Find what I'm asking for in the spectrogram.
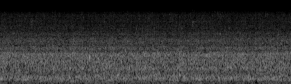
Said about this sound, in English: Listen to this water, y'all.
